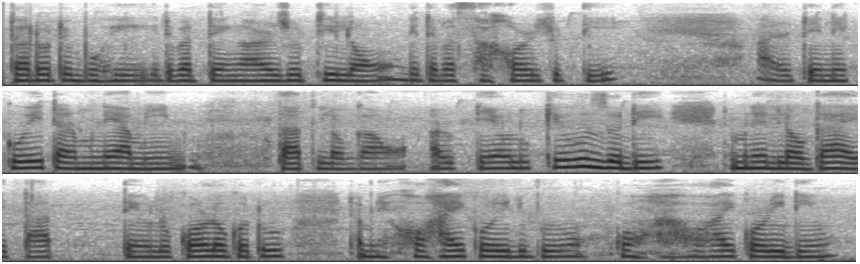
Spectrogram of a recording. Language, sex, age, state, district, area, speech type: Assamese, female, 18-30, Assam, Sivasagar, rural, spontaneous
